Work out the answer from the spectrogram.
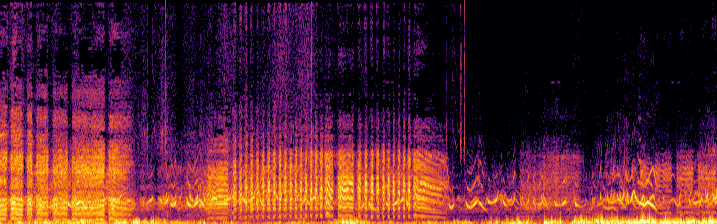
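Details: Emperor penguin chicks at the Snow Hill colony, Antarctica, in November, fill the air with shrill, wavering whistled calls, overlapping quickly and constantly, over a low rumble of wind.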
